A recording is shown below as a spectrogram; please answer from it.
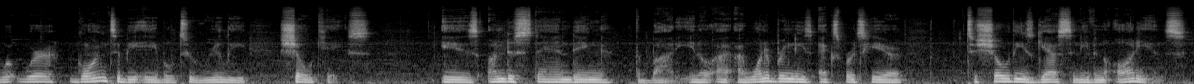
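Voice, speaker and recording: A man's voice: on the low side, darkish tone, slight background noise. A man hosting a nutrition series, talking enthusiastically with hesitant fillers. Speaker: series host. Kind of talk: promotional interview.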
